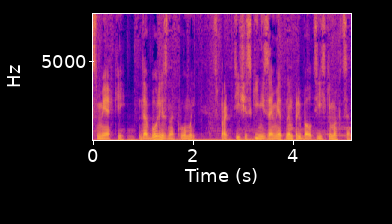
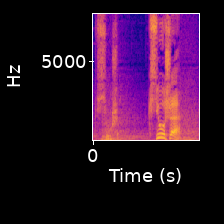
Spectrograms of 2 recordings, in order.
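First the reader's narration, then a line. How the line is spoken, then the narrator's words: Shouted reply. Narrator (Russian): крикнул в ответ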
